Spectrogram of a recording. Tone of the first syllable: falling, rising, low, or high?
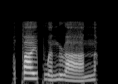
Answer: high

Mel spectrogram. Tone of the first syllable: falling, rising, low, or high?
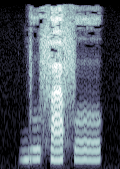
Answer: high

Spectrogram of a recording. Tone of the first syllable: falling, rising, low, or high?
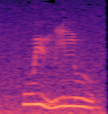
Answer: falling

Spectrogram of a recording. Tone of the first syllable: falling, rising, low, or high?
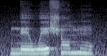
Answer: low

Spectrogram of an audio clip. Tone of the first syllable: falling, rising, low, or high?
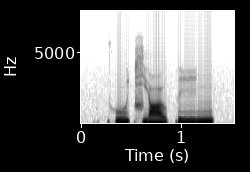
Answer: rising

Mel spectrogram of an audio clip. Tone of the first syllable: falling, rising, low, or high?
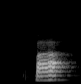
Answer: high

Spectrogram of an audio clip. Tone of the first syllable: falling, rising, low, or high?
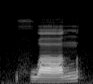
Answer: rising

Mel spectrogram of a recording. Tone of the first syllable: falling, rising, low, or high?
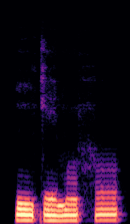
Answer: low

